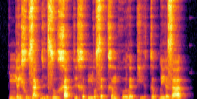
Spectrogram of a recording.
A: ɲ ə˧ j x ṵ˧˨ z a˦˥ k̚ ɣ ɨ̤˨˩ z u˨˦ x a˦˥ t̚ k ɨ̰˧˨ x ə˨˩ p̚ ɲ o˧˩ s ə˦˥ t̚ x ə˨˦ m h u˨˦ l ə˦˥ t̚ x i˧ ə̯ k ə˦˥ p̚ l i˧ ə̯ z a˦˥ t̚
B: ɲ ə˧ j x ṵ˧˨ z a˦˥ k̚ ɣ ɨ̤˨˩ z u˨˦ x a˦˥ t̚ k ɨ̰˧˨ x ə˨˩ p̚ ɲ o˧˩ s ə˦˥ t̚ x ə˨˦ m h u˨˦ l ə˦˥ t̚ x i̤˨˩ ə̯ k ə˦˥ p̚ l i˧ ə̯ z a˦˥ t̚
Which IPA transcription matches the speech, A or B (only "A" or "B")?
B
